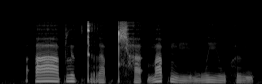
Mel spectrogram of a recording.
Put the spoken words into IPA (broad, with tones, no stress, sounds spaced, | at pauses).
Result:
ʔ aː˥˩ p l ɯ˥˩ k̚ t r a˨˩ p̚ t͡ɕʰ a˨˩ ʔ m a˥˩ p̚ ŋ iː˩˦ m w iː˨˩ w h ɯ˨˩ ŋ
